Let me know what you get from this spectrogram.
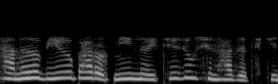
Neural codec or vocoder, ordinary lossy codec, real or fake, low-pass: none; MP3, 16 kbps; real; 3.6 kHz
